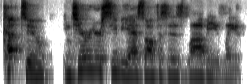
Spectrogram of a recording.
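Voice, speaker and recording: A man's voice: medium pitch, expressive, normal speed, a little mellow. A man reading the stage directions at a table read in a plain, matter-of-fact way.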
